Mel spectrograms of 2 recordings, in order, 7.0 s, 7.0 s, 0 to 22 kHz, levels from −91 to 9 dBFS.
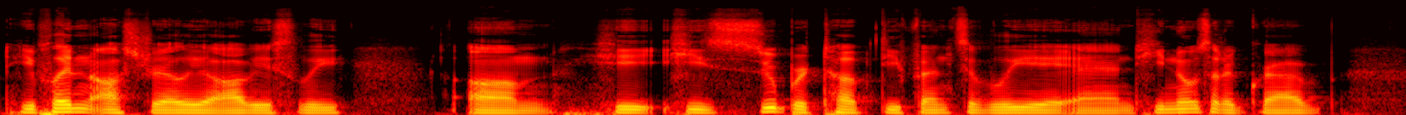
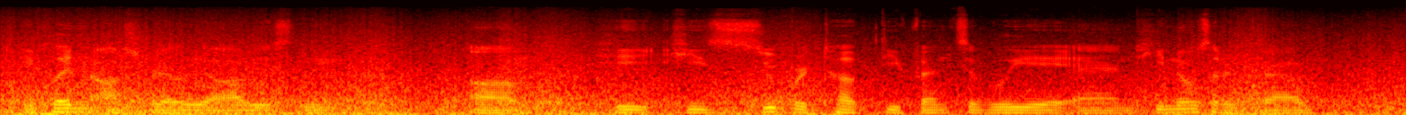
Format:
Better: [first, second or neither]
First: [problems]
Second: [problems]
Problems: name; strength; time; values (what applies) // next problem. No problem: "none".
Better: first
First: none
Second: wind noise on the microphone; heavy; 3 dB below the speech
